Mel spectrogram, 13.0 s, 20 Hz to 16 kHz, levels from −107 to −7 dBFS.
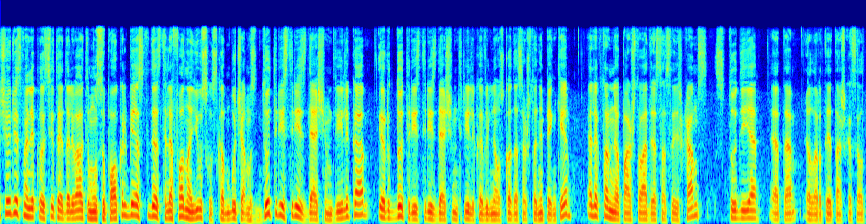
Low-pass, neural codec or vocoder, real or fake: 9.9 kHz; none; real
